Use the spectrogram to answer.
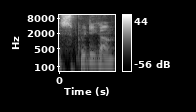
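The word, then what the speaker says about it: スプリガン: の主人公は裏解決やと書いてしプリ丸と読む裏影を知る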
